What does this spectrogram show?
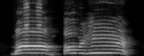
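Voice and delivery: very high, calling-out yell. Showing when to use a yelling voice, calling out to get Mom's attention. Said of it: "use your yelling voice if you're trying to get someone's attention".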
